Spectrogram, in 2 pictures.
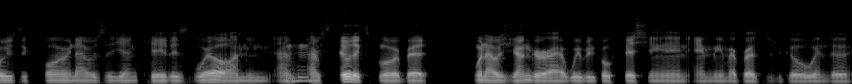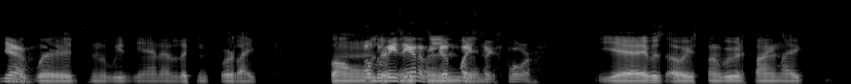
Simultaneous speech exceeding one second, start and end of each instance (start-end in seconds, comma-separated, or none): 12.2-13.4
